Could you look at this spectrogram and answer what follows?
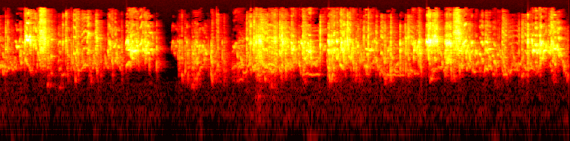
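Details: Contented domestic budgerigars chattering indoors: harsh scratchy warbles mixed with sharp chirps, a clear pause near two seconds, then continuous overlapping calls to the end.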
